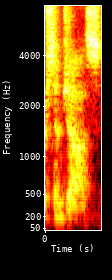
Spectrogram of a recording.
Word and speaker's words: Semjase: Her name is Semjase, or Semjas. Semjas is how he pronounces it.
